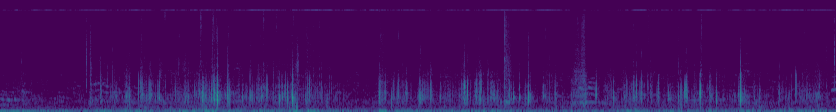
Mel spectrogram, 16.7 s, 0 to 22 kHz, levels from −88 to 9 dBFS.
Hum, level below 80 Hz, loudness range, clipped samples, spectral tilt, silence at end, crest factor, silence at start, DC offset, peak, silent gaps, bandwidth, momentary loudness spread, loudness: none; -64 dBFS; 11 LU; under 0.1%; -6 dB/octave; 0 s; 36 dB; 0 s; under 0.1%; -18 dBFS; none; 16 kHz; 18 LU; -54 LUFS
